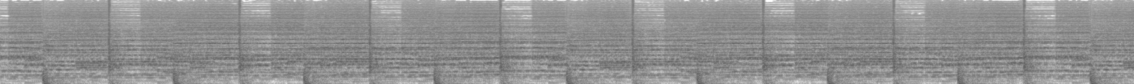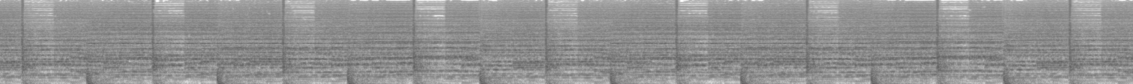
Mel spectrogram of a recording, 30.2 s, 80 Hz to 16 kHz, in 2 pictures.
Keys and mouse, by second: 5.1 click, 7.8-12.0 drag, 13.4 click, 21.4 click, 25.3-30.2 drag.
